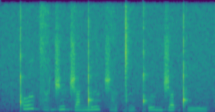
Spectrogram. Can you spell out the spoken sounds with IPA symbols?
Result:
ǃ o l d͡z a̤ d͡ʒ ɨ d͡ʒ a ŋ͡ǃ ɨ l t͡ʃ a̤ l ɡ͡ǀ ɐ l ǃʼ u l n d͡ʒ ɐ ǃʼ i l

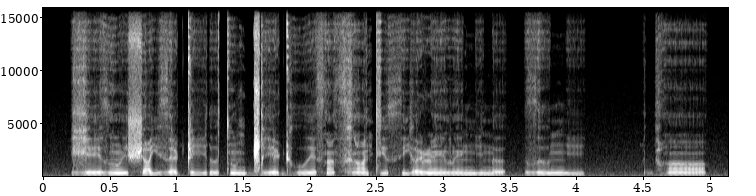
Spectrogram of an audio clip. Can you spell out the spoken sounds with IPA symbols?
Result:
ɣ e ð ũ ɪ̯ ʃ ɑ j ð ɛ ʈ i ɾ ɯ t ũ ɡ͡ǁ e ɖʱ u ɪ̯ θ ɑ̃ θ ɣ ɑ̃ tʲ u θ j ə ɭ ẽ β ẽ ŋ i n ə | ð ɯ ŋ i | ɡʱ ɑ̃

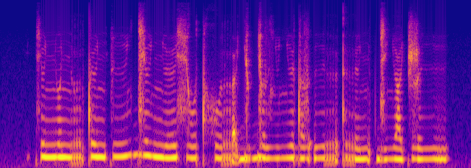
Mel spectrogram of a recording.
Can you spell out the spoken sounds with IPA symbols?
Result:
c e ɲ ɒ ɲ r ə̰ t eː ɲ k iː ʎ d͡ʑ eː ʎ ɲ eː ɕ ʊː t x ʊ r a̰ ɟ ʊ ɟ əː z ʎ ə ʎ e d a z ʔ iː r ḛ t r e ɲ ə̰ t d͡ʑ a ʎ aː c ʐ iː

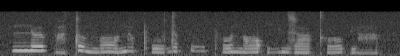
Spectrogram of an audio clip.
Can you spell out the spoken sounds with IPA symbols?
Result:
nː øː˦ p a̤˩ t ʊ˥˨ ŋ ɔː˩˧˩ n ə̤˦ pʰ u˩ d ə˥˨ k͡p ṳ˦ pʰ ʊ˩˧ n ɔ˩˧ ʔ i̤˩˧ n z œ˩ kʰ ʊː˩˧ p j a̤˩

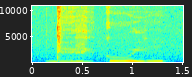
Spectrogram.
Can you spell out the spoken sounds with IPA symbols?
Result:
d e̤ vʲ e̤ k ɯː j i

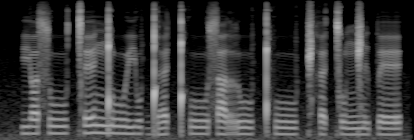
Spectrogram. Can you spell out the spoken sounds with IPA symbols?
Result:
j ɐ s uː ǀ e ŋ͡ǃ uː j u ɡ͡ǃ ɛ ǃʰ uː s a r uː ǃʰ uː ǁʰ ɛ ǀ u ŋ͡ǁ i p e

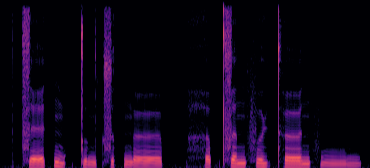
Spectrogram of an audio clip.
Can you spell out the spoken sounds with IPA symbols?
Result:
t͡s ɛː˨˥ k̚ m ʊ˨ k̚ t̪ ʊ˨˩ ŋ t͡s ʊ˧ k̚ ŋ œː˨ p̚ | h ɐ˨˥ p̚ t͡s ɐ˥ n f ɵ˥ ɥ t̪ʰ œː˥ n f uː˨˩ m

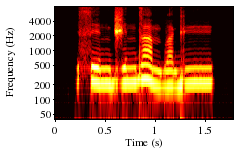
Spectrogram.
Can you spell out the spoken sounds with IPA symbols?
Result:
s e n d͡ʒ e n d a m b a ɡ y

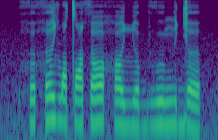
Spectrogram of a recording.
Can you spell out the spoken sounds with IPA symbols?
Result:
h o h ɤ ʎ e tˤ ɛ θ ɔ h ɔ ʎ o bʱ u ŋ ɯ ɟ ɤ

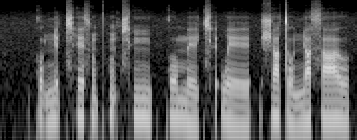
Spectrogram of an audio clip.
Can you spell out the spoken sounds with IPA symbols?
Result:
k o̰˦˨ ɲ ɛ̰˦˨ t͡ɕʰ e˦ sʰ ũ˦˨ pʰ ũ˦˨ t͡ɕʰ ĩ˦ | k o˦ m e˨ ɪ̯ t͡ɕʰ ɪ˦ ʔ w e˨ ɪ̯ | ʃ ä˦ t o˨ ɲ ä˦ s a˦ ʊ̯

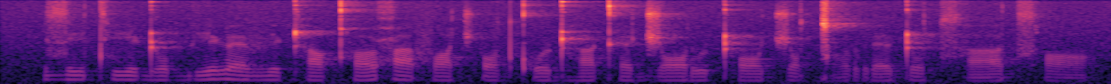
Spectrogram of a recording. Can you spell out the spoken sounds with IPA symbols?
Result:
z i tʰ i ɖ o b i ɳ ɛ v i ʈʰ a qʰ o ħ a f ɑ t͡ʃʼ ɔ d kʼ o ɖʱ a kʰ ɛ d͡ʒ ɔ ɾ u ʈʰ ɔ t͡ʃ ɔ ɡ͡ǀ ɔ r ɛ ʈ o t͡sʰ a t͡sʰ ɑ

